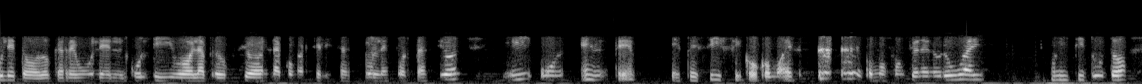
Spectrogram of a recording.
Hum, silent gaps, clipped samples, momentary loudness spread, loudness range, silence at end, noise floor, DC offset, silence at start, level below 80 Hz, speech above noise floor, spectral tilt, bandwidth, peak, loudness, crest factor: none; none; under 0.1%; 11 LU; 4 LU; 0.15 s; -46 dBFS; under 0.1%; 0 s; -46 dBFS; 27 dB; -6 dB/octave; 3.9 kHz; 0 dBFS; -20 LUFS; 18 dB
